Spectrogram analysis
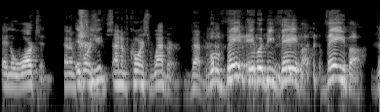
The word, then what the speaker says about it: Weber: see if they pronounce Weber oh that's I'm saying no it's a German pronunciation you don't pronounce a w got it got it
